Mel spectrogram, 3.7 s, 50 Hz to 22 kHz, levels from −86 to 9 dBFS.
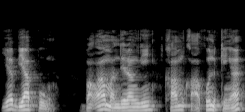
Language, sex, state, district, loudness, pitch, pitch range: Garo, male, Meghalaya, West Garo Hills, -17 LUFS, 135 Hz, 120-145 Hz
